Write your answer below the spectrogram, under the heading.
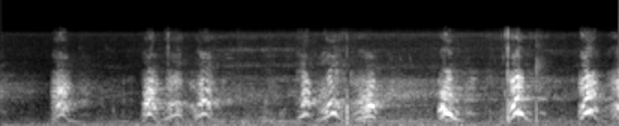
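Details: Dobermann during protection training barking rapidly and unevenly, with clustered harsh barks and some doubled, almost overlapping bursts throughout, keeping up a fast excited rhythm.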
